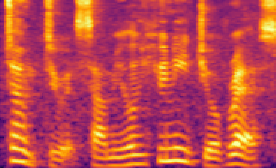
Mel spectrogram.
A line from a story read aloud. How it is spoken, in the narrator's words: she said in a silken, pouty voice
